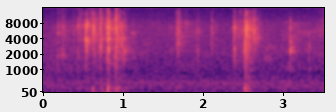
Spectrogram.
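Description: A solid yellow bar of soap, held in the hand, is scraped and sliced with a box cutter blade, played at double speed. A quick cluster of crisp, dry cutting clicks and scrapes comes early, followed by a sharper cut and a lighter one later, each fading almost instantly over a faint background hiss.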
